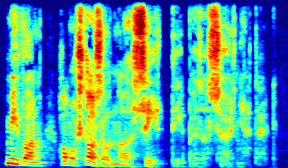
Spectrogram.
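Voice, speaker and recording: A man voicing an anxious but daring young male hero in a storybook reading, his voice jumping up high when excited.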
